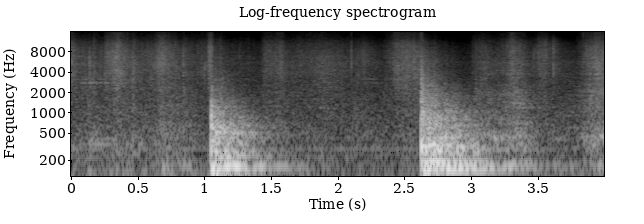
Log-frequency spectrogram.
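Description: A small wooden table thuds down onto a hard floor.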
